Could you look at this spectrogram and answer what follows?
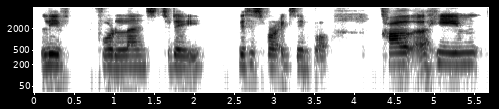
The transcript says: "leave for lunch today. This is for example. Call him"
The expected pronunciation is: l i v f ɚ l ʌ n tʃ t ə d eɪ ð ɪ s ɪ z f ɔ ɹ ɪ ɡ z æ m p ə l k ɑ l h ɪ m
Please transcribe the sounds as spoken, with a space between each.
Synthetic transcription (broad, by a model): l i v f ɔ l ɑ n s t ə d eɪ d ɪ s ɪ s f ɔ ɹ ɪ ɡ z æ m p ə l k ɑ l h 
